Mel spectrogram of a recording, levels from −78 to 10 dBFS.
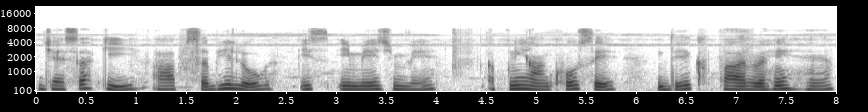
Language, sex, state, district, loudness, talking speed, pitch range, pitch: Hindi, male, Himachal Pradesh, Shimla, -19 LUFS, 110 wpm, 145-165 Hz, 155 Hz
